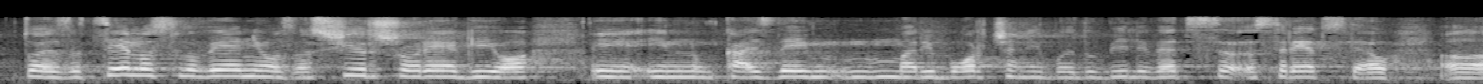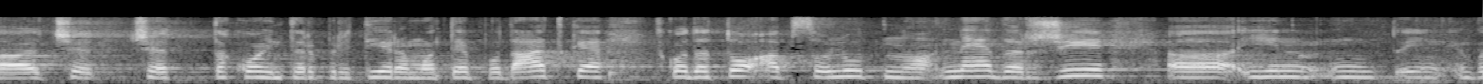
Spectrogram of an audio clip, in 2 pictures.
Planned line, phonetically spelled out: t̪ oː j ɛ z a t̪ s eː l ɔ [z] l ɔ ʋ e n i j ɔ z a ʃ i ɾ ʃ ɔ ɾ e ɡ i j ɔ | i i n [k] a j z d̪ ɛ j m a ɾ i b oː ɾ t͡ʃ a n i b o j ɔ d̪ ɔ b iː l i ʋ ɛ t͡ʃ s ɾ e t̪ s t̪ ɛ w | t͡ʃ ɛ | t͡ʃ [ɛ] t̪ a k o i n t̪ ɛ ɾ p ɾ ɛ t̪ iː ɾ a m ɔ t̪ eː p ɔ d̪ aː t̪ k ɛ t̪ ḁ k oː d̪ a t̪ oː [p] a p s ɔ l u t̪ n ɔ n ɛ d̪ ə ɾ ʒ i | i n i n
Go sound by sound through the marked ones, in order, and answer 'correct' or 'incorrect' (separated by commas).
incorrect, correct, correct, incorrect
